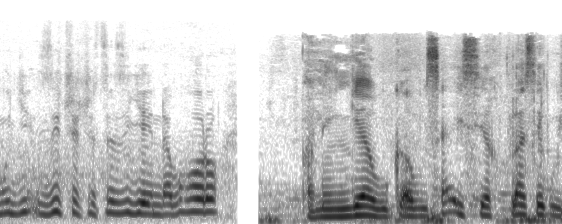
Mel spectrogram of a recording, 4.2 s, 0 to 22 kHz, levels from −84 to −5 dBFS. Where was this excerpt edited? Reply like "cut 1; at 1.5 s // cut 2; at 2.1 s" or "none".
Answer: none

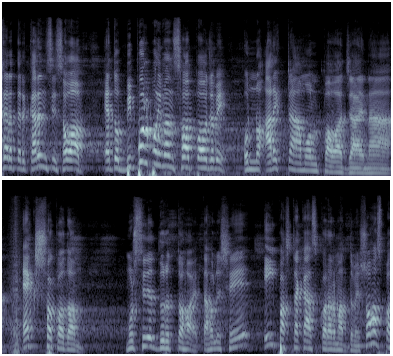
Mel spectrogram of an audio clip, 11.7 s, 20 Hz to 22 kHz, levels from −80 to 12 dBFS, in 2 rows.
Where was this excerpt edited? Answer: cut 1; at 5.9 s

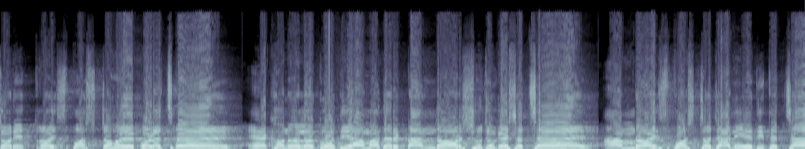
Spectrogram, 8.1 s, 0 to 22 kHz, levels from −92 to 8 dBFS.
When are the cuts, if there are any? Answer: cut 1; at 2.4 s // cut 2; at 6.0 s

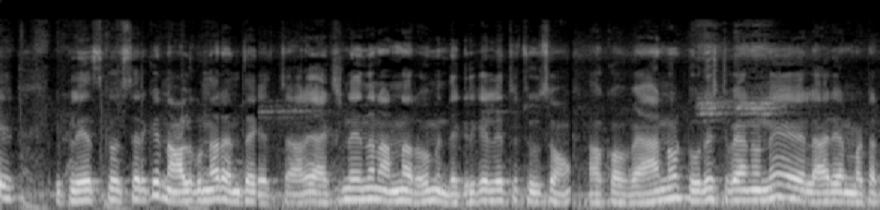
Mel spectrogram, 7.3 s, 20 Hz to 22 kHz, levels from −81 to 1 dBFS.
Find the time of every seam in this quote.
cut 1; at 2.1 s // cut 2; at 4.8 s

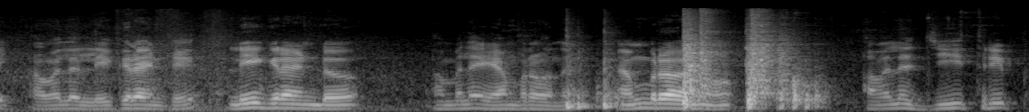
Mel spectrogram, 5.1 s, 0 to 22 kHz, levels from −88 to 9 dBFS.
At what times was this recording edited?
none

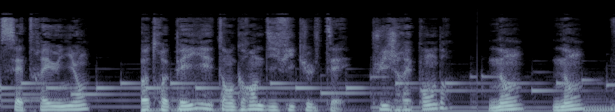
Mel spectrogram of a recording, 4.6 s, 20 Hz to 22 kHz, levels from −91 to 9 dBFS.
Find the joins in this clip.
cut 1; at 0.9 s // cut 2; at 3.5 s

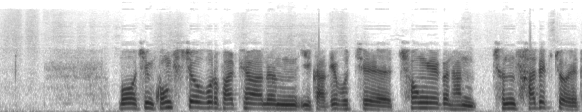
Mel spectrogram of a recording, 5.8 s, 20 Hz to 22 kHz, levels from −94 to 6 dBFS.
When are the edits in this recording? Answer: cut 1; at 4.2 s

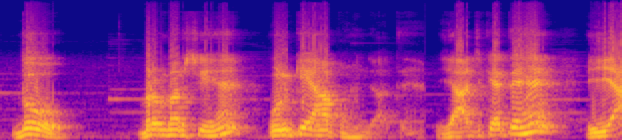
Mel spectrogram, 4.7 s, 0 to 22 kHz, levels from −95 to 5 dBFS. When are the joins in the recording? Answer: cut 1; at 3.1 s

